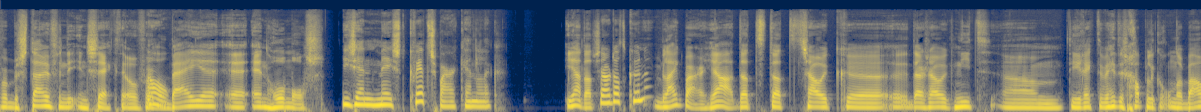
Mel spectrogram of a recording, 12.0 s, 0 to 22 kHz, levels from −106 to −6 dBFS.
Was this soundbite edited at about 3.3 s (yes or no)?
yes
